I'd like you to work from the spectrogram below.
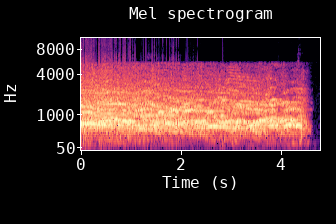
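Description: Soundboard applause effect on a Tejano radio talk show, a dense burst of crowd clapping and cheering at steady loudness for about four and a half seconds before dropping away sharply.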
